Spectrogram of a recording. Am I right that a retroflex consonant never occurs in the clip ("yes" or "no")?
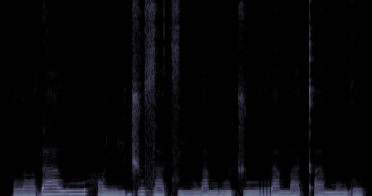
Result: yes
